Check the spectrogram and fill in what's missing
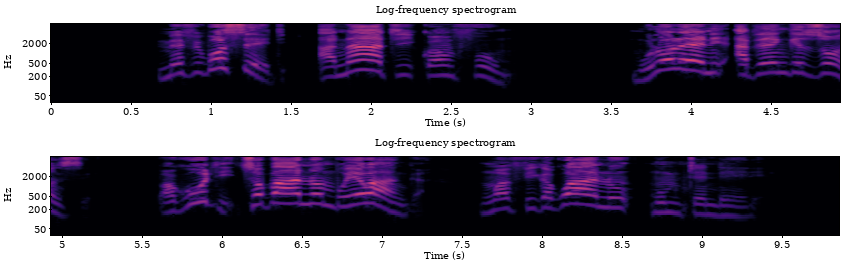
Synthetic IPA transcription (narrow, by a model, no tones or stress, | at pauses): mɛfiɓɔsɛti | anatikwaɱfuːmu | mulɔlɛniʔatɛŋɡɛzɔnsɛ̥ | pak̬utit͡sɔpanɔm̩bujɛwaŋɡa̰ | mwafikakwanumum̩tɛndɛːɾɛ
